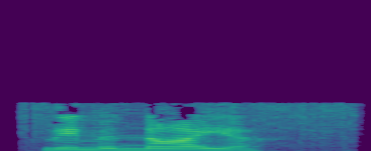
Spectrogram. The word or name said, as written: limonnaya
